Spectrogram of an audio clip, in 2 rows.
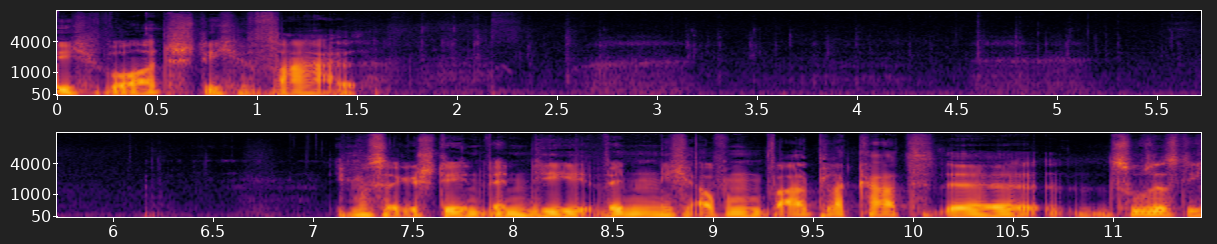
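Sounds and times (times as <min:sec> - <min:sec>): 
speech: 0:00.0 - 0:01.7, 0:07.2 - 0:11.4
typing a Google search on a computer keyboard: 0:01.2 - 0:06.6.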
